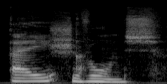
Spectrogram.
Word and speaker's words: Siobhan: Eog Hang 81, and I'm sorry if Eog Hang is one of those Irish names that we're not pronouncing right, like Adrian or something. What's the SIOA? Siobhan.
